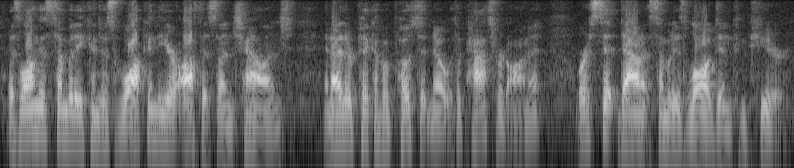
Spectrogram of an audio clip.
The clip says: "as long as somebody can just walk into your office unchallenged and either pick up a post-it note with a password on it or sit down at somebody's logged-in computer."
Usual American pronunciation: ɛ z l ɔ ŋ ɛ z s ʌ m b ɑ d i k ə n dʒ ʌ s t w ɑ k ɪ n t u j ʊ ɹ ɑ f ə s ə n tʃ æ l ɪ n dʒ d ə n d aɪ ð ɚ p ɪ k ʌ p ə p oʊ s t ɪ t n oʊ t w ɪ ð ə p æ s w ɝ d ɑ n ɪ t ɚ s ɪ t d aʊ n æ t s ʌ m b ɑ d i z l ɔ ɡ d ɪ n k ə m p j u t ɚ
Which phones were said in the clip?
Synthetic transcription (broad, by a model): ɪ z l ɔ ŋ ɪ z s ʌ m b ɑ d i k ə n dʒ ʌ s t w ɑ k ɪ n t u j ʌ ɹ ɑ f ə s ə n tʃ æ l ɪ n dʒ d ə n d aɪ ð ɚ p ɪ k ʌ p ə p oʊ s t ɪ t n oʊ t w ɪ ð ə p æ s w ɝ d n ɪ t ɚ s ɪ t d aʊ n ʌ t s ʌ m b ɑ d i z l ɔ ɡ d ɪ n k m p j u t ɚ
